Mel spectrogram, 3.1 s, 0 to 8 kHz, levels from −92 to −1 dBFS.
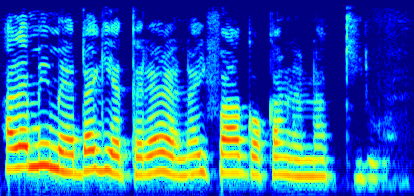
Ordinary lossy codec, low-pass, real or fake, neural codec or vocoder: none; 7.2 kHz; real; none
